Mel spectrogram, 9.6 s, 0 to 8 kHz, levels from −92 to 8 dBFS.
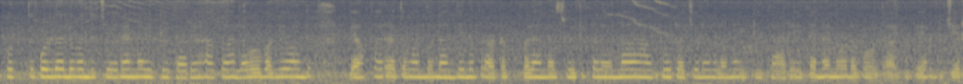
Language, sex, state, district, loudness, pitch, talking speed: Kannada, female, Karnataka, Mysore, -15 LUFS, 260 Hz, 155 wpm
